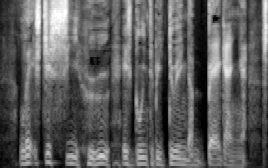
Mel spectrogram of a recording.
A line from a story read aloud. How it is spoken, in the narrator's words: snarled Snotlout from between gritted teeth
